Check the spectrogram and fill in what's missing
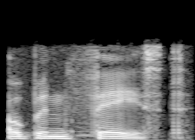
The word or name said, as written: open-faced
